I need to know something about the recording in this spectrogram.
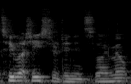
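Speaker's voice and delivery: plain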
